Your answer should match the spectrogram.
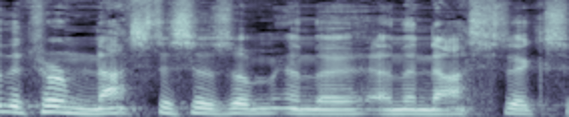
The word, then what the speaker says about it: Gnostic: Very often you hear the term Gnosticism and the Gnostics. It's spelled Gnostic, but don't pronounce it that way.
